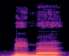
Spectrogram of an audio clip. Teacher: ما الف مدہ ہے، ایک الف کی مقدار کے برابر کھینچ کر پڑھیں گے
